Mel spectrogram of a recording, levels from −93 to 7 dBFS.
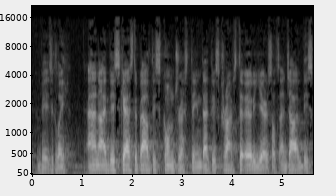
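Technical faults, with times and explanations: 1.50–1.53 s, repeated frames: a 24 ms slice plays twice, fitting one compressed frame resent, giving a brief stutter that adds time instead of leaving a gap.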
